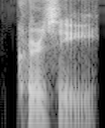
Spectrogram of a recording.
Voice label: "kersey", American

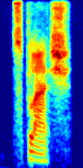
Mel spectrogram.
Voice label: "splash", British

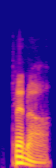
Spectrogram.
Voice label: "pinna", American

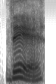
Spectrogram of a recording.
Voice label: "vair", Indian

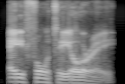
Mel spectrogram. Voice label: "a fortiori", British

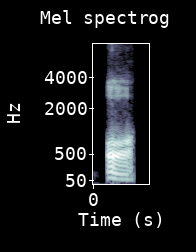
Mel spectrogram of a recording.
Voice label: "awe", British

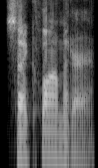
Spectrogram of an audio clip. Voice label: "cyclometer", American

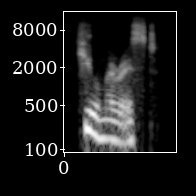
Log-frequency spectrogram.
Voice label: "humorist", Indian

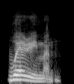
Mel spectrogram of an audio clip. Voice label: "wherryman", Indian

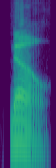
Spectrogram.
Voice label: "Noh", American

